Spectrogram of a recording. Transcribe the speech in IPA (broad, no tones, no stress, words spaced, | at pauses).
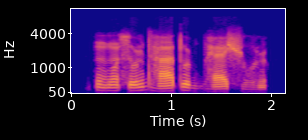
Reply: pũbõsuɳ dʱat̪uɖ bʱæ ʃo̤ɳ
